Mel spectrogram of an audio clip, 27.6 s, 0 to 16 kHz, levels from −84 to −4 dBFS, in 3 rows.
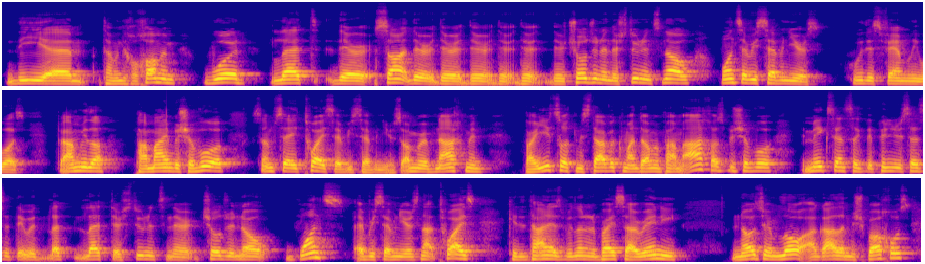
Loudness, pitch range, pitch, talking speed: -14 LUFS, 140-170 Hz, 155 Hz, 120 wpm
